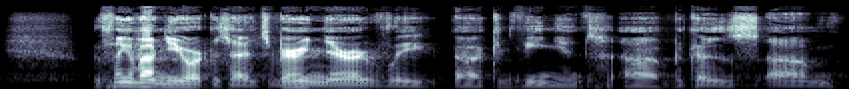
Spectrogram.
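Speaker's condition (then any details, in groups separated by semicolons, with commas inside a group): Cleft palate; lifelong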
